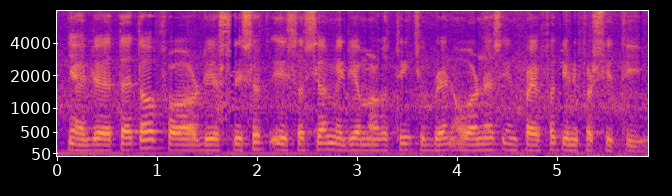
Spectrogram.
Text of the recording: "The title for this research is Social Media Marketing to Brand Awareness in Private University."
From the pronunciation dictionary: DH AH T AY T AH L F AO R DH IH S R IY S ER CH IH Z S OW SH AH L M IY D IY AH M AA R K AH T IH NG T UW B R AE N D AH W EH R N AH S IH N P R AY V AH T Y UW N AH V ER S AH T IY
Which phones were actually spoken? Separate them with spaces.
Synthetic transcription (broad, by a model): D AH T AY T AH L F AO R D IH S R IY S ER CH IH S OW S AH L M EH D IY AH M AA R K AH T IH NG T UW B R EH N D AH W EH R N AH S IH N P R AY F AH T Y UW N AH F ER S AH T IY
